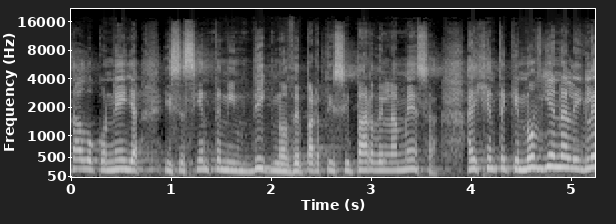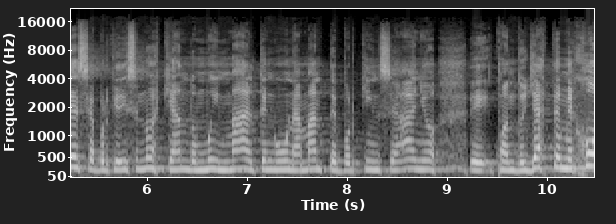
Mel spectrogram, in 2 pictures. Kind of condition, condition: setting, large echoing room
